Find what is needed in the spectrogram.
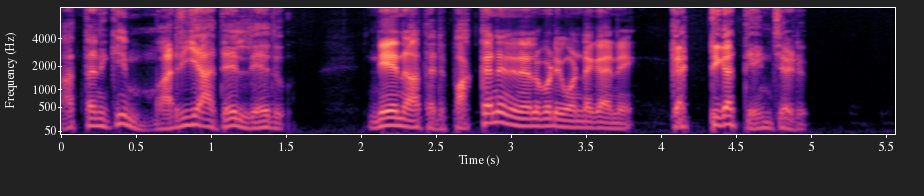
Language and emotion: Telugu, disgusted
